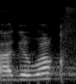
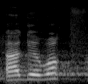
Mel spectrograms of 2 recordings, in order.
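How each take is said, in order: No difference in how they are said.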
